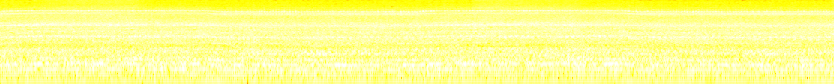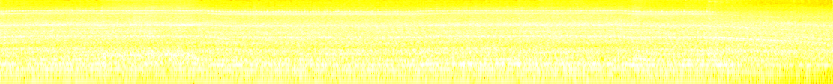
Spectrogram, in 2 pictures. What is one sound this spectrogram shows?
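A metal lathe spins with a steady, high whine.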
